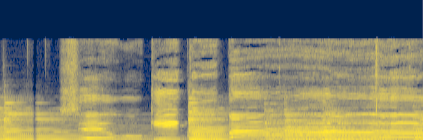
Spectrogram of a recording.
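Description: Piano chords played on a keyboard, held and changing several times, with a singing voice wavering in pitch above them.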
